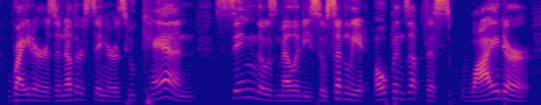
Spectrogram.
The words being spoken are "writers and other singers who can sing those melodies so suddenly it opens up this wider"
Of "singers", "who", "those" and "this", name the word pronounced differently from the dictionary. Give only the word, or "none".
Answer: none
